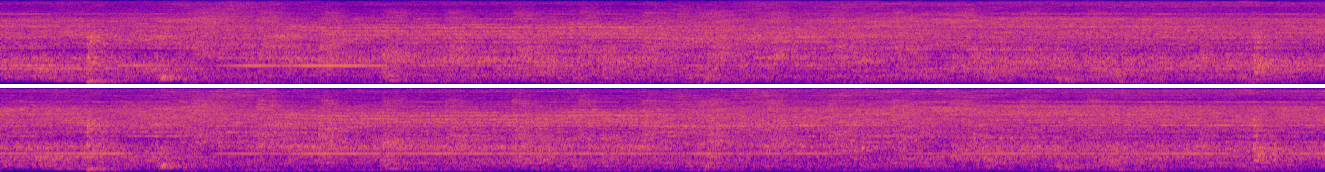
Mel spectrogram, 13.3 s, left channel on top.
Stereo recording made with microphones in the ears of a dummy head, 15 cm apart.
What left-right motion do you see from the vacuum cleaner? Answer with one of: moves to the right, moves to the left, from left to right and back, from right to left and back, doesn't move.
doesn't move.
